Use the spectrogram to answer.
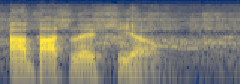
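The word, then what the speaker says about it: À bas le ciel: It's à-bas-le-ciel. À-bas-le-ciel, I think. I could be wrong.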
